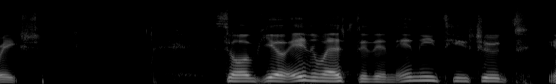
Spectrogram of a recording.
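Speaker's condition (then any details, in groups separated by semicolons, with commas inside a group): Cerebral palsy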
